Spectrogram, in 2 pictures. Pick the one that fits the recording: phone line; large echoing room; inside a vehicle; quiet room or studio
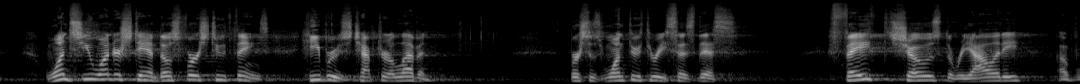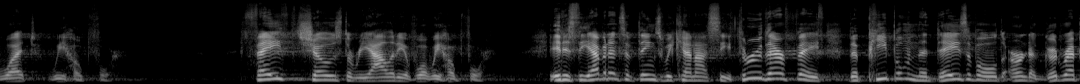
large echoing room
